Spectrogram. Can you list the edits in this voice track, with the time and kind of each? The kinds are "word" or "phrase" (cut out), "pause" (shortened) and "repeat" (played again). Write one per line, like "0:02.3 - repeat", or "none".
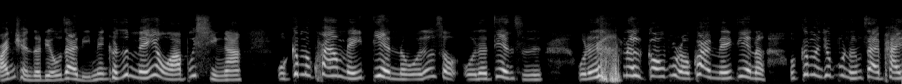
none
